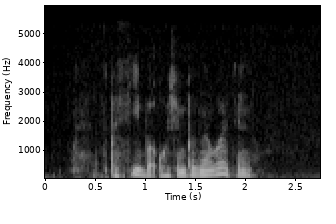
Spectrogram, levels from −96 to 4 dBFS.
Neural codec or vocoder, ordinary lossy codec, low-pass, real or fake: none; none; 5.4 kHz; real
